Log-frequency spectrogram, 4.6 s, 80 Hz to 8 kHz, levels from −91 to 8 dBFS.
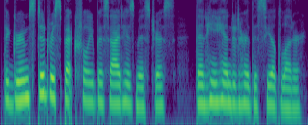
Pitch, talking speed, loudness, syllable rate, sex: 185 Hz, 180 wpm, -20 LUFS, 5.6 syllables/s, female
